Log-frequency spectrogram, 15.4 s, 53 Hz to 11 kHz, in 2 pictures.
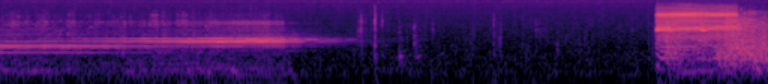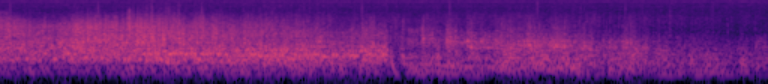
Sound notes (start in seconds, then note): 6.6 coffin lid creaking; 7.3 thunder rumbling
